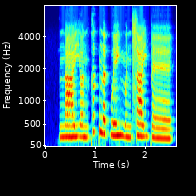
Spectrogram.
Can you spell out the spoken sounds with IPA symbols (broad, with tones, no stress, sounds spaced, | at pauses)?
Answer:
n̪ aː˨˧ j ɐ˨ n k ɐ˥ k̚ n̪ ɐ˧ t̚ w e˨˧ j m ɵ˨ n s aː˧ j p ɛː˨˩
